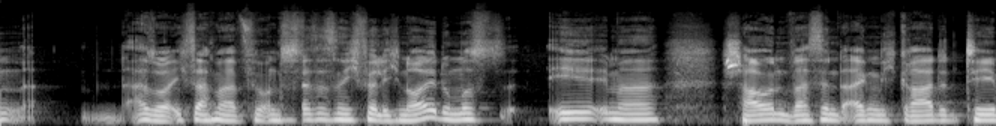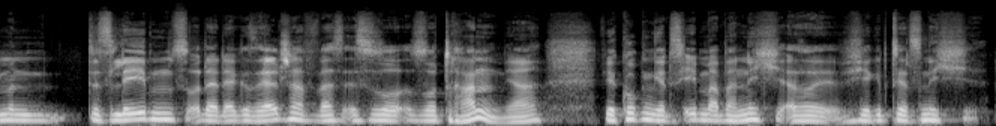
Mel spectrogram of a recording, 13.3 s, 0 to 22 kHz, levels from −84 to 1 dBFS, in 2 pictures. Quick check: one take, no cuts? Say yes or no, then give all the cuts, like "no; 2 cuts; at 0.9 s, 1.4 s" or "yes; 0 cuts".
no; 3 cuts; at 2.0 s, 7.2 s, 11.2 s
